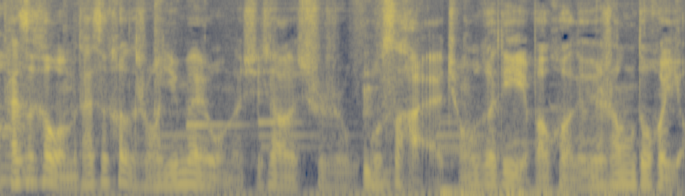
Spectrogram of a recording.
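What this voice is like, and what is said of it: Trained standard Mandarin, no Beijing accent. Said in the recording (Chinese): “你这声音……好像是经过一些什么样的训练，他那个声音并不是有北京口音，而是一种非常规训的、非常有收束感的一种声音……台词课”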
